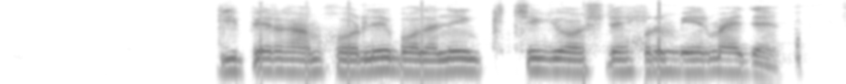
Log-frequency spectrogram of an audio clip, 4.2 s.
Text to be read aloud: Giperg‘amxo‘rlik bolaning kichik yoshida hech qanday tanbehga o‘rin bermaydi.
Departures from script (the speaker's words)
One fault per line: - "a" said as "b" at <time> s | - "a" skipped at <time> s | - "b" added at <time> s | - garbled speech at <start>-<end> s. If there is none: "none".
- "hech qanday tanbehga" skipped at 3.2 s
